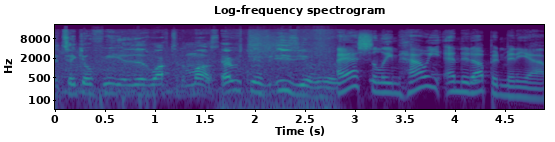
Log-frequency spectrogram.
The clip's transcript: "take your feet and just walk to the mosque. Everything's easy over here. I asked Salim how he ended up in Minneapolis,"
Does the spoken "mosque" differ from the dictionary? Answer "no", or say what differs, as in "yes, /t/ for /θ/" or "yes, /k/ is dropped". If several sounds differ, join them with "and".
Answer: yes, /k/ is dropped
